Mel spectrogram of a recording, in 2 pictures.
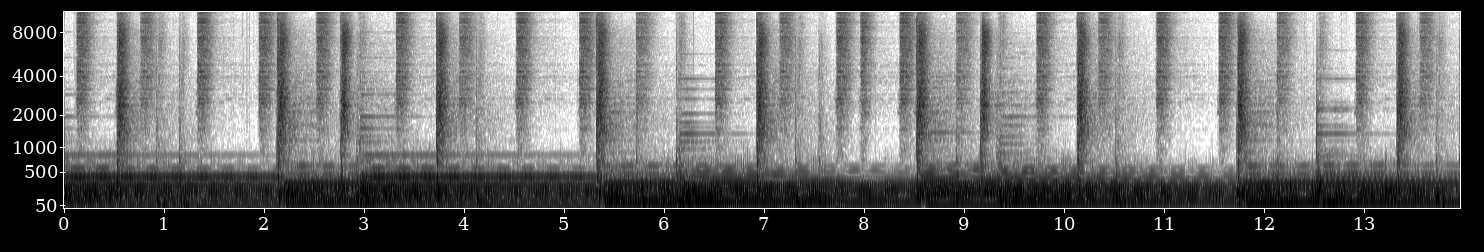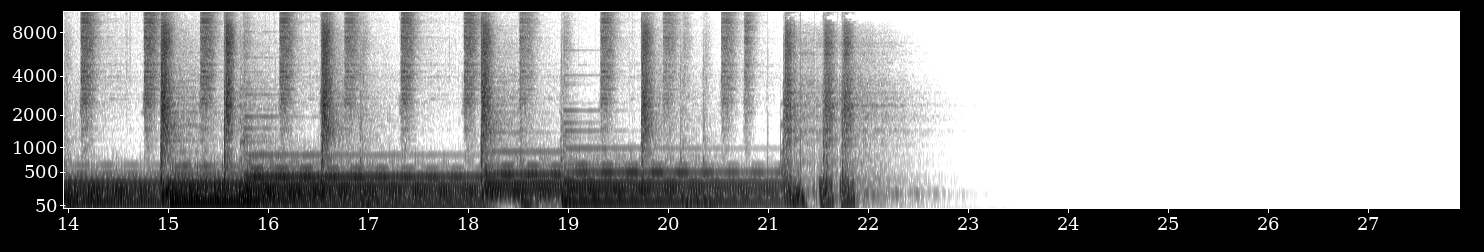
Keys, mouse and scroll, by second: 0.6 scroll up 2, 1.1-1.7 scroll down 3, 1.7-2.0 scroll up 2, 2.0 scroll down 3, 2.4 scroll up 2, 2.6 scroll down 3, 5.5 double click, 5.9-6.8 typing, 8.1-8.9 scroll up 1, 8.9 scroll down 2, 11.6 scroll up 2, 12.1-12.9 scroll down 2, 18.0 right click.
